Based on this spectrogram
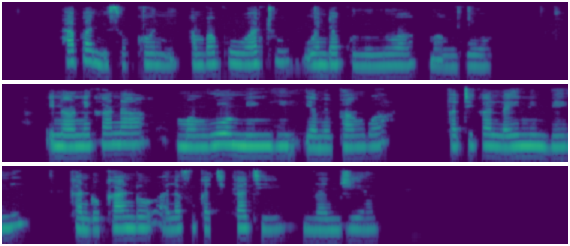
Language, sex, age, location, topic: Swahili, female, 18-24, Nakuru, finance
